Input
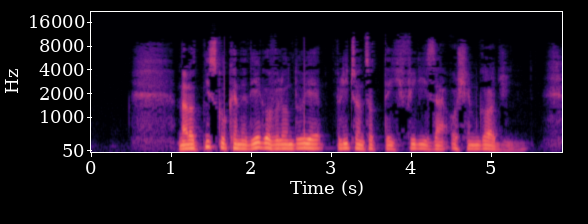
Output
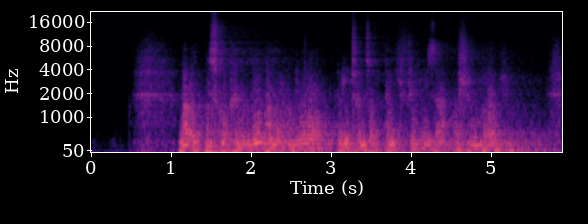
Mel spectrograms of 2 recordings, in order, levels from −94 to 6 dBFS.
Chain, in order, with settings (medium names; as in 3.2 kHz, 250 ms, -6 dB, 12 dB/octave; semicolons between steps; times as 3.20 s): comb filter that takes the minimum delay 3.6 ms; treble shelf 2.6 kHz -10 dB; in parallel at -2 dB: compression, threshold -36 dBFS, peak gain reduction 16 dB; on the sum: bass shelf 70 Hz +12 dB; on a send: delay 85 ms -12 dB; on the sum: two-slope reverb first 0.31 s, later 3.7 s, from -17 dB, DRR -3 dB; harmonic-percussive split harmonic -13 dB; trim -7 dB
